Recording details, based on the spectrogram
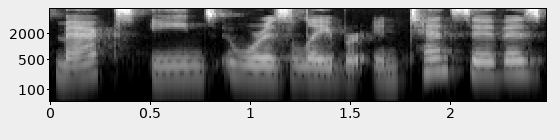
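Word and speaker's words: MXenes: materials are known as mzines pronounce maxines or is labor intensive as good quasas mzines were discovered in 2011.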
